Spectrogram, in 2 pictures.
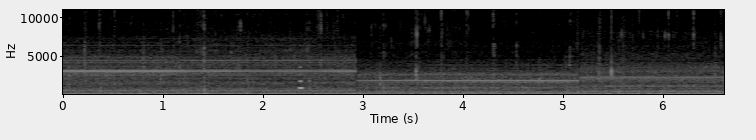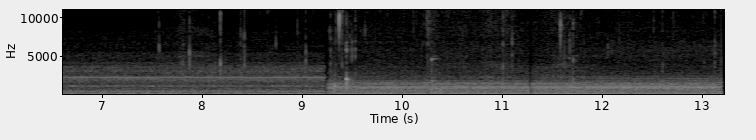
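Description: Close-miked eating sounds: grilled inasal chicken is pulled apart by hand and chewed, with small wet squishing sounds from the mouth and fingers.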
